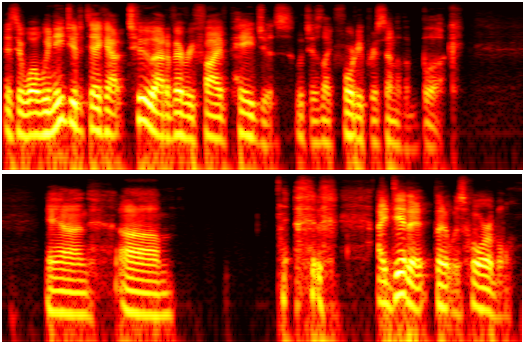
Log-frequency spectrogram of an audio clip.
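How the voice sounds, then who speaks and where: A man with a low voice shares stories as an author on a writing podcast. He speaks in a relaxed way, pausing often with filler sounds. The audio is dry but dull and a bit lo-fi. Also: no echo. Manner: relaxed storytelling, many "uh" pauses. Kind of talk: casual writing podcast chat.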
